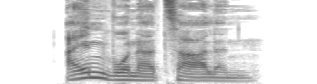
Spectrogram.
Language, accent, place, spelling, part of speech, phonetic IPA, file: German, Germany, Berlin, Einwohnerzahlen, noun, [ˈaɪ̯nvoːnɐˌt͡saːlən], De-Einwohnerzahlen.ogg
- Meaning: plural of Einwohnerzahl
